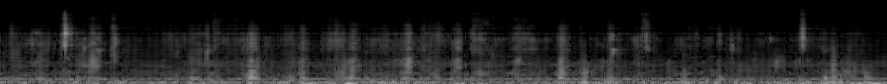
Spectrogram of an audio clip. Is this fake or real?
fake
